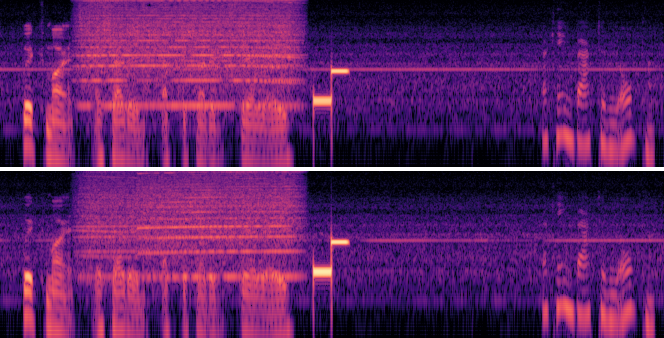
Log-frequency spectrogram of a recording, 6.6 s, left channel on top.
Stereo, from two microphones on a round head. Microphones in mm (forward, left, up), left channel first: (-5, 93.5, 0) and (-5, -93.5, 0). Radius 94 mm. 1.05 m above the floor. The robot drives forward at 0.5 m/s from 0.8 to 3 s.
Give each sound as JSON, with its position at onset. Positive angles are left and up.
{"t": 0.2, "sound": "a man speaking", "side_deg": 65}
{"t": 3.1, "sound": "an alarm", "side_deg": -15}
{"t": 5.4, "sound": "a man speaking", "side_deg": 40}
